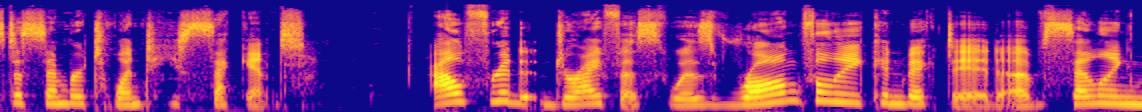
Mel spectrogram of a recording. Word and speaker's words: Dreyfus: Most English speakers in the United States say his name Dreyfus and call this the Dreyfus Affair, but in French, it is a lot more like Dreyfus.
